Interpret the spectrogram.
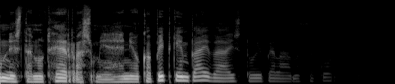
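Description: From 1.6 s to the end, the speech fade-out carries truncation distortion. The fade stage drops low bits without dither, which fits a 10-bit stage. As the level falls, the waveform becomes coarse steps. From 2.3 s it sounds gritty.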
